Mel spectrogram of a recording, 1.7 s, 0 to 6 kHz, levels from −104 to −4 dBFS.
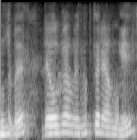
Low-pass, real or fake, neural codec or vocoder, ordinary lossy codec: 5.4 kHz; fake; codec, 16 kHz in and 24 kHz out, 0.6 kbps, FireRedTTS-2 codec; none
